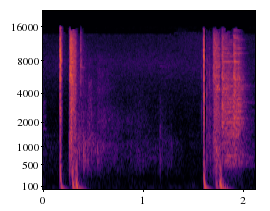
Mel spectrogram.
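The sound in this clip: Pistol shots fired during a police officer's annual firearms qualification: two sharp, loud bursts, each a quick double crack, with a longer quiet gap between them.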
